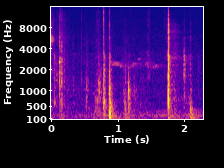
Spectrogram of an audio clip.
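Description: Plastic push-pin retainers being pulled straight up out of a car's plastic radiator shroud: two sharp clicks, about a second in and near the end, with lighter plastic ticks and rustling between.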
